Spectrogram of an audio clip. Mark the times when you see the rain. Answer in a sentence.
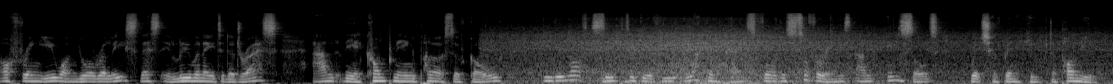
The rain can be heard from 4.8 to 11.0 s.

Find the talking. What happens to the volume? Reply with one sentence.
The volume of the talking stays about the same.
